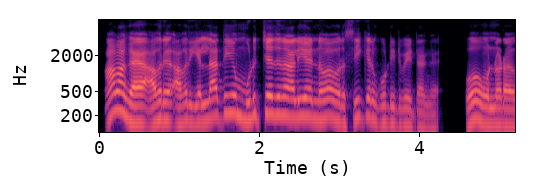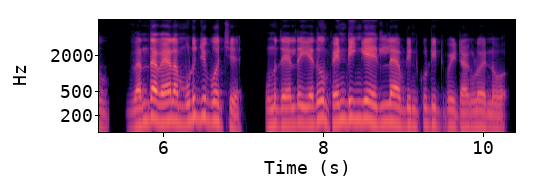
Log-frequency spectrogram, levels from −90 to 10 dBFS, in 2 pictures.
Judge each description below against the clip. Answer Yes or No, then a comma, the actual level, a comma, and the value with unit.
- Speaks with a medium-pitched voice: Yes, medium, 160 Hz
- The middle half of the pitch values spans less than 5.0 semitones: No, wide, 5.4 semitones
